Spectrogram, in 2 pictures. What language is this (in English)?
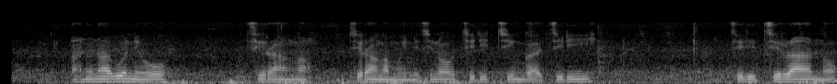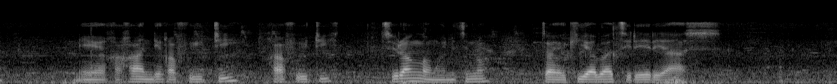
Masaaba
